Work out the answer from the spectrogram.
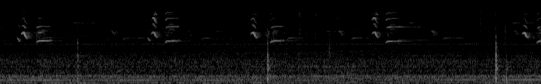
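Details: American goldfinch fledglings in the nest tree awaiting their feeding mother; clusters of high, bright chirps roughly every second, separated by brief pauses and light clicks.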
